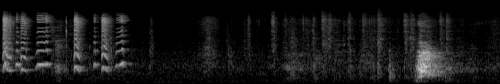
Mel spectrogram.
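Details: A sleeping 8-week-old male Bull Terrier puppy snores. A quick run of squeaky, whistled snores fills the first second, then soft, quiet breathing follows, and one louder snort comes near the end.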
